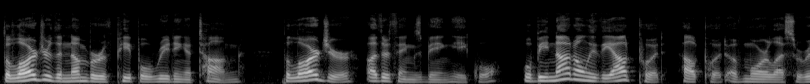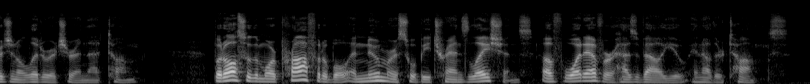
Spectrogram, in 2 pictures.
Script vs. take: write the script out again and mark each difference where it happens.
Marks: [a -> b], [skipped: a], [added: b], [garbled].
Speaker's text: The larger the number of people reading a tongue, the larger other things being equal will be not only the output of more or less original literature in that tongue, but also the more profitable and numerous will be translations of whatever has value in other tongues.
The larger the number of people reading a tongue, the larger other things being equal will be not only the output [added: output] of more or less original literature in that tongue, but also the more profitable and numerous will be translations of whatever has value in other tongues.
